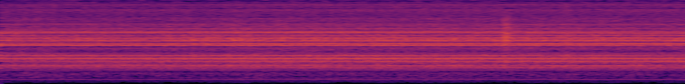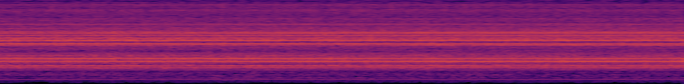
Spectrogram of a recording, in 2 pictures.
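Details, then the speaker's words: Home-studio guitar amp picking up a steady, harsh, multi-tone electrical buzz. It is caused by an LG TV plugged in the living room and goes quiet when the TV is unplugged. "it turns out that this tv lg tv in the living room causes this noise here"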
